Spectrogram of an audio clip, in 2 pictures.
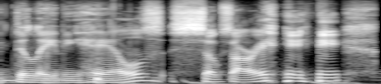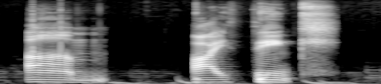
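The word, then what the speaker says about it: Delainey Hayles: But so, oh, also, um, I got a comment that I'm pronouncing Delane's name wrong. It's actually Delaney Hails.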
